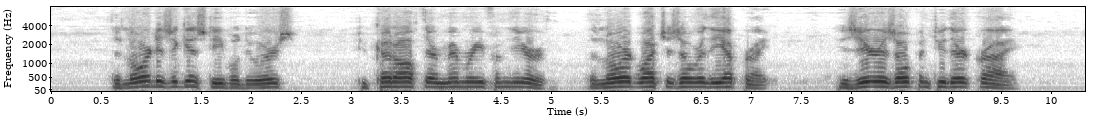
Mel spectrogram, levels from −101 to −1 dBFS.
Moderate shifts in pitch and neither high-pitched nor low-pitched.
Yes: average, 3.2 semitones; medium, 155 Hz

